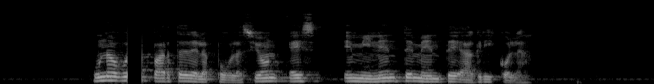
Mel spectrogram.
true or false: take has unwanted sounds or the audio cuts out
true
